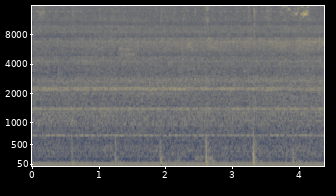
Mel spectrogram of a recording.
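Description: A steady low hum with a faint steady tone above it, broken by four soft knocks at an even pace, a little under a second apart.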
